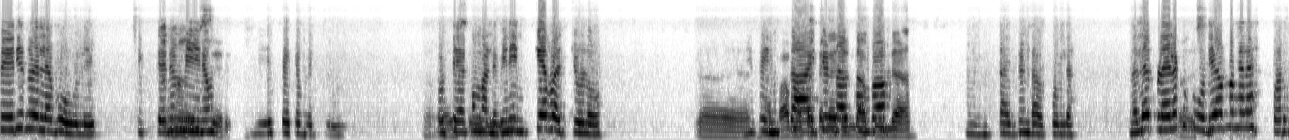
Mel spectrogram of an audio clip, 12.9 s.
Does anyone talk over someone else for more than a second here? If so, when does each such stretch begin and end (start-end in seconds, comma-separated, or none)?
7.4-8.8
